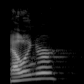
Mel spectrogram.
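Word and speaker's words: Ehlinger: Am I saying that right? Ellinger? Okay, I got it right.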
